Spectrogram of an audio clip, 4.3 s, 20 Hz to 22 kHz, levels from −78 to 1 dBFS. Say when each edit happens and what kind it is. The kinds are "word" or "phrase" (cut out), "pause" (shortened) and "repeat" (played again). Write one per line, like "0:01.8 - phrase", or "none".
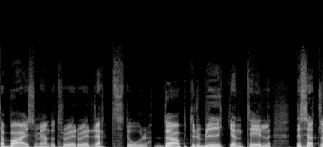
0:01.0 - repeat
0:02.0 - word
